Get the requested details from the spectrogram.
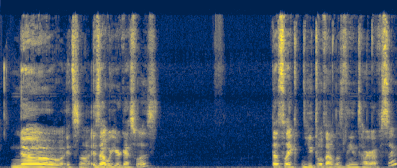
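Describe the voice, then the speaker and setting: Somewhat breathy and dark, mellow in tone, this voice has an American accent and moves at a moderate pace. Its intonation is flat and monotone, broken by long, frequent pauses. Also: woman, medium pitch for a woman. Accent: American-sounding. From Australia. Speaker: podcast co-host. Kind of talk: casual chat.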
